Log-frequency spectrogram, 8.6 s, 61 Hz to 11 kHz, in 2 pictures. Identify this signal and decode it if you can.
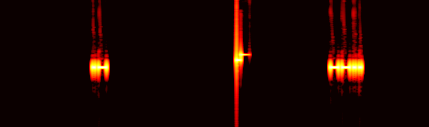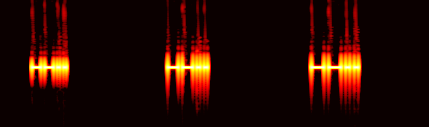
Morse code, heard as a keyed tone, about 38 wpm, spaced as for 8 wpm, 700 Hz. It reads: A ZZZZ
